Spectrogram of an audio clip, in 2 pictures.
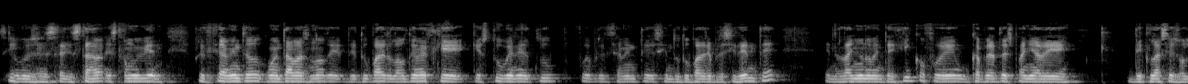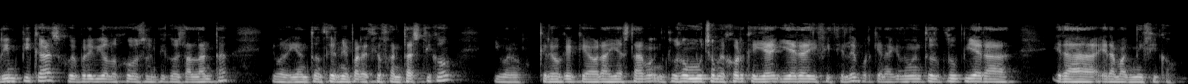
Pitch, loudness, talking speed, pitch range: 135 Hz, -21 LUFS, 215 wpm, 125-140 Hz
